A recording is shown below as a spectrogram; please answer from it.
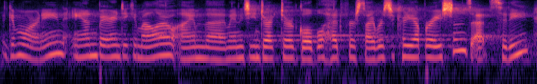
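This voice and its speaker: A woman panelist introducing herself briskly and upbeat at a conference. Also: fairly high pitch. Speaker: panelist, bank security executive. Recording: hall reverb with faint ambience.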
